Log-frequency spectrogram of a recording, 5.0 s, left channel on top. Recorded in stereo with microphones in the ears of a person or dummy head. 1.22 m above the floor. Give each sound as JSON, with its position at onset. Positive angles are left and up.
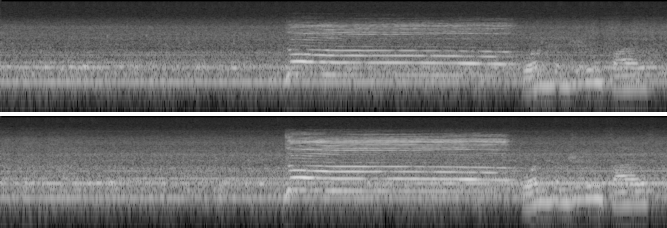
{"t": 2.1, "sound": "a shout", "side_deg": -80, "distance_m": 1.1}
{"t": 3.9, "sound": "a man speaking", "side_deg": -70, "distance_m": 1.7}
